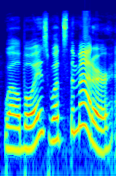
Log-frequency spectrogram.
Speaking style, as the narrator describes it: asked Lincoln

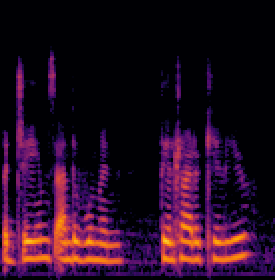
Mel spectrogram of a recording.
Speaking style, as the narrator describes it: I asked, my voice raw

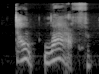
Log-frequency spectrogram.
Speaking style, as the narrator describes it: hissed

